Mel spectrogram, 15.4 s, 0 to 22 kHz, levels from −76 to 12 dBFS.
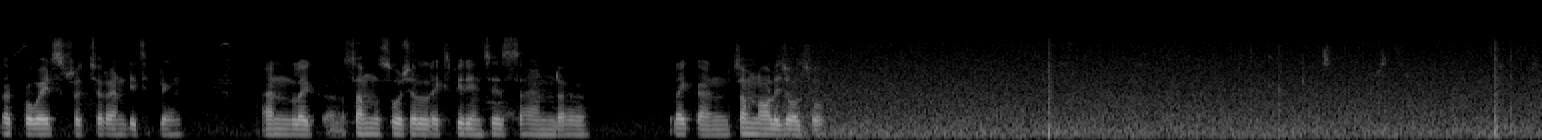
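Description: Nothing in this speech recording points to a technical fault. The room's background noise rises by about 24 dB at around 7.5 s but stays about 17 dB below the speech, and the call path's coding caps the high end at about 8 kHz, which fits Opus at around 32 kbps.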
